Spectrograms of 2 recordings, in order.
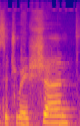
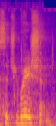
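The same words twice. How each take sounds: First: The stress falls on the last syllable. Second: The stress falls before the last syllable. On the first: "she's shifting it to situation" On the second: "in conversation, you might say situation"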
